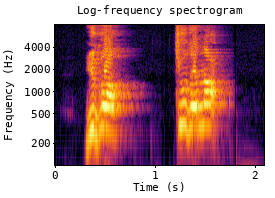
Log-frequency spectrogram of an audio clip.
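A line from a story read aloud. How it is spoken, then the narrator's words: Loud shout. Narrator (Chinese): 大声的喊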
